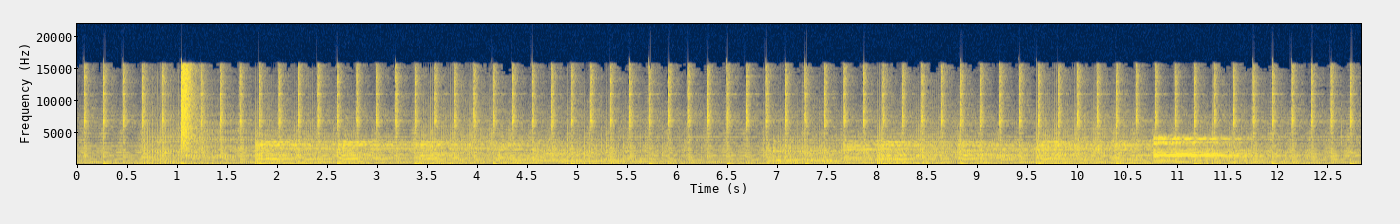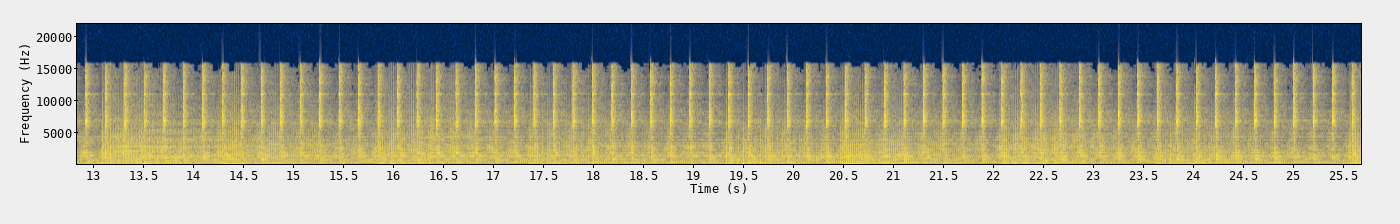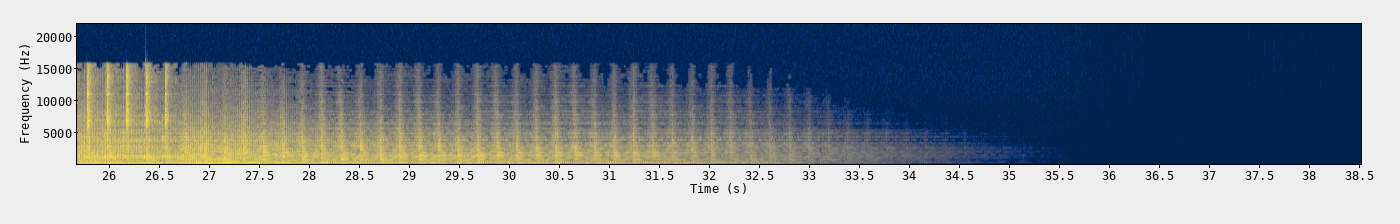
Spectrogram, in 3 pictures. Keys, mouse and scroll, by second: 0.0-11.0 typing, 0.1 scroll down 3, 0.1 shift+middle click, 0.9 click, 1.1 scroll down 7, 1.1 shift+middle click, 1.3 click, 1.3 middle click, 1.8 scroll down 1, 3.1 shift+middle click, 3.1 scroll up 2, 4.1 alt+m, 4.4 click, 5.4 shift+middle click, 5.4 scroll up 1, 5.8 middle click, 6.4 middle click, 7.1 scroll up 4, 7.2 shift+middle click, 9.8 click, 10.1 Tab, 10.1 middle click, 10.9 scroll up 2, 10.9 shift+middle click, 12.0-15.2 typing, 12.2 shift+middle click, 12.3-13.4 scroll up 4, 12.9 shift+middle click, 13.4 shift+middle click, 13.8 middle click, 14.1 scroll up 1, 14.3 shift+click, 15.5 shift+middle click, 15.8 scroll down 2, 15.9 shift+middle click, 16.6 KP_1, 17.0 shift+middle click, 17.1 scroll up 2, 17.2 2, 17.4 shift+click, 17.7 middle click, 17.8 3, 17.9 click, 18.0 middle click, 18.2 shift+click, 18.3 shift+middle click, 18.6 shift+click, 18.6 middle click, 18.9 scroll down 1, 18.9 shift+middle click, 19.2 alt+click, 19.3 middle click, 19.6 e, 19.7 g, 20.0 g, 20.0 shift+middle click, 20.3 KP_1, 20.7 shift+click, 21.0 shift+click, 21.3 shift+click, 21.5 shift+click, 21.7 click, 22.0 s, 22.3 middle click, 22.5 g, 22.8 middle click, 23.4 KP_3, 23.6-23.9 scroll up 4, 23.6 shift+middle click, 23.9 shift+middle click, 24.2 scroll up 1, 24.3 middle click, 24.4 Tab, 24.5 click, 25.6 click, 26.0 ctrl+z, 26.2 alt+click, 26.2 middle click, 26.5-30.1 typing, 26.6 shift+middle click, 27.0 shift+middle click, 27.1 scroll up 3, 27.6 scroll down 2, 27.6 shift+middle click, 27.8 shift+middle click, 27.8 alt+click, 28.0 shift+middle click, 28.4 middle click, 29.0 shift+middle click, 29.6 scroll down 2, 29.6 middle click, 30.0 ctrl+z, 30.0 middle click, 30.3 middle click, 30.9 scroll up 2, 31.0 middle click, 31.1 scroll down 2, 31.2 shift+middle click, 31.5-34.3 typing, 31.6 middle click, 31.9 ctrl+z, 32.2 middle click, 32.2 shift+click, 32.5 middle click, 32.8 scroll up 1, 32.9 click, 33.0 scroll down 2, 33.0 middle click, 33.2 middle click, 33.3 scroll up 3, 33.4 middle click, 33.9 click, 34.1 middle click, 34.3 alt+click, 34.4 middle click, 34.7 alt+shift+click, 34.8 middle click, 35.0-35.5 scroll up 1, 35.5 click, 35.8 middle click, 35.8 s, 36.0 middle click, 36.6 1, 36.7 click, 36.7 shift+middle click, 36.8 scroll up 3, 36.8 g, 37.6 middle click, 37.8-38.2 scroll down 4, 38.2 middle click, 38.3-38.5 typing.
